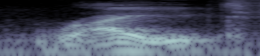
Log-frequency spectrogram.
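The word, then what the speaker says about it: riht: word for right or is right but it's spelled r i HT meant straight or just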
